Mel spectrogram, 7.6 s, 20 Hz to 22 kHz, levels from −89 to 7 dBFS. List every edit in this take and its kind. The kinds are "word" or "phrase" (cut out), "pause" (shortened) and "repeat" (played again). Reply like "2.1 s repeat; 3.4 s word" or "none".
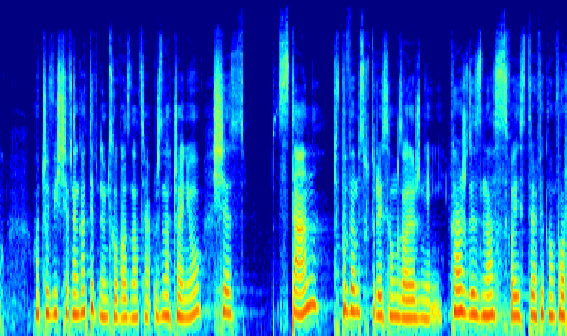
1.0 s word; 1.5 s word; 2.9 s word; 4.5 s word; 4.8 s word; 6.0 s word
